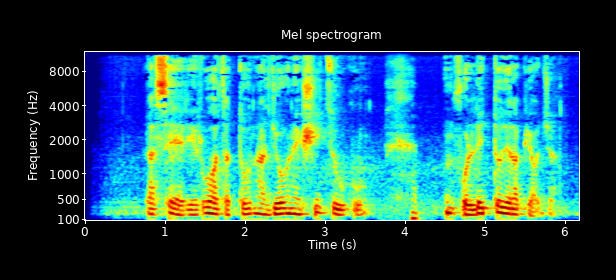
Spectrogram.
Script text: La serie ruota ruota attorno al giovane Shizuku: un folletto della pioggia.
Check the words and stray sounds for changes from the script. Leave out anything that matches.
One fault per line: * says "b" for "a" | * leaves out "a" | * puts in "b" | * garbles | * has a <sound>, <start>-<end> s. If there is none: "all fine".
* leaves out "ruota"
* has a laugh, 3.7-4.3 s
